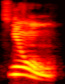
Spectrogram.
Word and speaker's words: क्यों: We pronounce like this kyun, but we write that this is the right spelling. So this is one of those other words which we write. The writing and the pronunciation are different.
